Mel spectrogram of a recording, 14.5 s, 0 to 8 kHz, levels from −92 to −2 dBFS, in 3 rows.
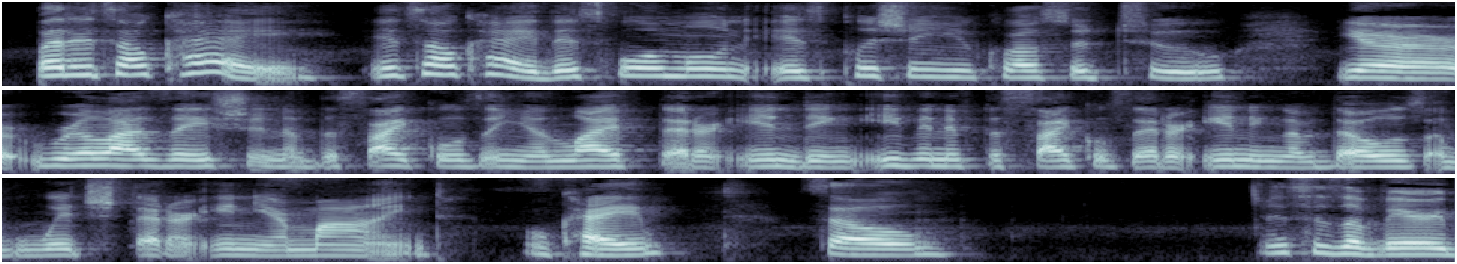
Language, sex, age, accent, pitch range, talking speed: English, female, 30-49, American, 175-210 Hz, 190 wpm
